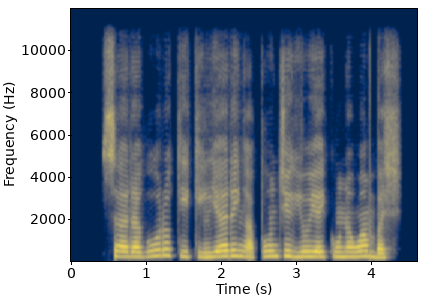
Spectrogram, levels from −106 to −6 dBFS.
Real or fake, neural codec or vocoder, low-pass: fake; autoencoder, 48 kHz, 128 numbers a frame, DAC-VAE, trained on Japanese speech; 10.8 kHz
